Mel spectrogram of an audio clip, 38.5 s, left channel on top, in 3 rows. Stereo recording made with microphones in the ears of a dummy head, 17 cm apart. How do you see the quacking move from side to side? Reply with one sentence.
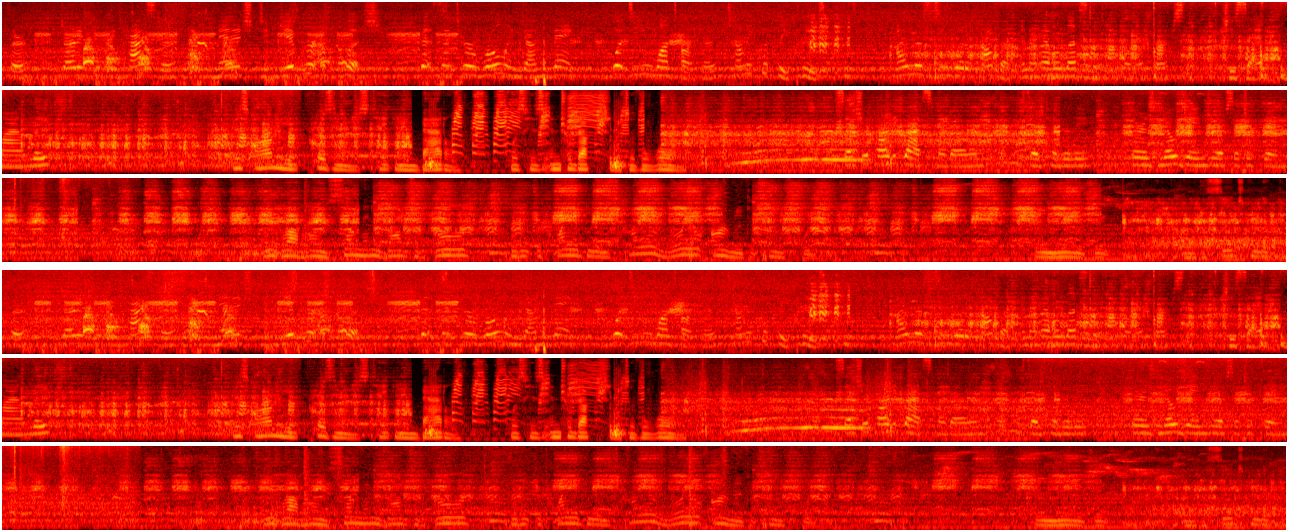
You can hear the quacking travel towards the left.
